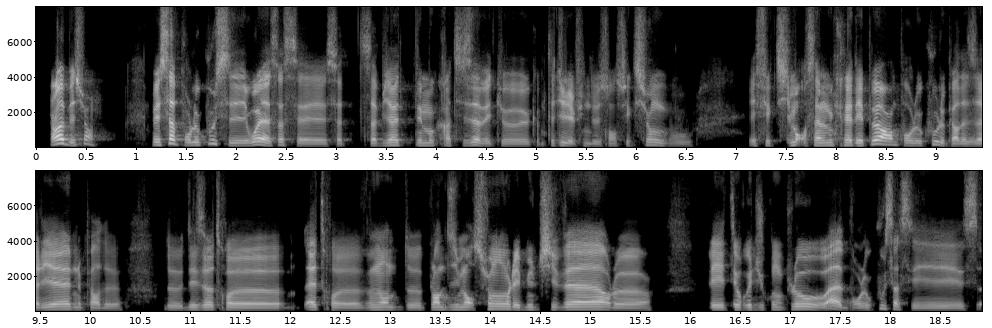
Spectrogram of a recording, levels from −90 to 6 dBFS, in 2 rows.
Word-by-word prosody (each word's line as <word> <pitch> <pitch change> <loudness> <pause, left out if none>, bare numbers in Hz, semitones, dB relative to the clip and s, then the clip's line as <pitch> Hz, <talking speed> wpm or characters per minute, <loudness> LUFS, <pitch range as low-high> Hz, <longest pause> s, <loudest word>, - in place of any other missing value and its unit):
Ouais, - - +11
bien - - +1
sûr - - +1 0.6
mais 155 - +7
ça, 230 +8 +9
pour 150 - -5
le 150 - -1
coup, 225 +7 -6
c'est 130 -7 +1
ouais, 170 +6 +7
ça 155 - -2
c'est 110 -5 -3
ça 110 - -5 0.2
ça - - -2
bien 140 +5 +3
été 145 0 -2
démocratisé 130 +1 -4
avec, 115 -5 -1
heu, 110 0 -5
comme - - -18
tu - - -10
as - - -12
dit 145 - +1
les - - +3
films 115 - -12
de 110 - -8
science-fiction 130 +6 -5
ou, 105 -1 -19 0.6
effectivement, - - -2
ça 135 - +2
a - - +4
même 140 +1 0
créé 140 +1 +4
des 135 0 +5
peurs, 200 +5 +7
hein. 170 - +2
Pour 135 -4 -6
le 125 - -6
coup, 180 - -10
la - - -4
peur 110 - 0
des 110 0 -6
aliens, 135 +5 +4
la 115 - -8
peur 105 -1 -4
de 100 0 -12 0.4
de 110 -1 -9
des 120 +2 -6
autres, 130 -1 -3
heu, 110 -1 0 0.2
êtres 130 - 0 0.3
venant 125 +2 -2
de 115 -1 -8
plein 130 +3 -1
de - - -10
dimensions, 130 +3 -1
les 120 -2 +2
multivers, 130 +2 +3
le 100 -2 -3 0.7
les 120 0 +2
théories 125 -1 -4
du 120 0 -10
complot, 140 +3 -4
ouais, - - +4
pour 105 +2 -10
le 115 - -9
coup, 175 +7 -14
ça 155 - -3
c'est 105 0 -7
ça - - -7
125 Hz, 220 wpm, -26 LUFS, 110-135 Hz, 0.7 s, Ouais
